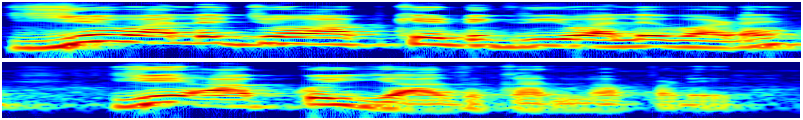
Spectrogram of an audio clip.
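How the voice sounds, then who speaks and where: Very animated, with a mellow voice on the high side, the online grammar teacher keeps a normal pace. Repetition drives his lesson, as he hammers words and tosses out rhetorical questions to keep the class with him.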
